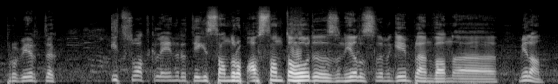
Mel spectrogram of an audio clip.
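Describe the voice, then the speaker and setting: A man's voice: fairly high pitch, fairly even intonation, brisk, darkish tone. A man giving live kickboxing commentary as a fight commentator. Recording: noisy event hall ambience.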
